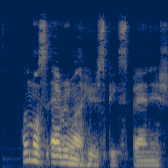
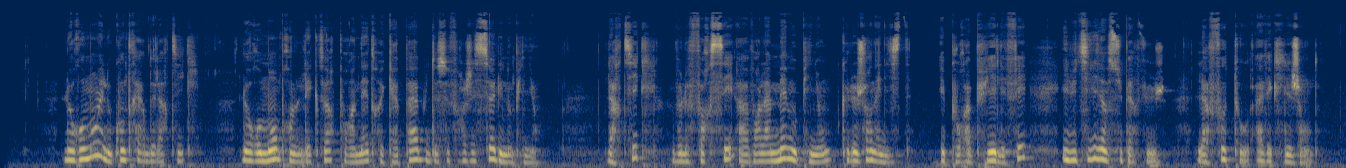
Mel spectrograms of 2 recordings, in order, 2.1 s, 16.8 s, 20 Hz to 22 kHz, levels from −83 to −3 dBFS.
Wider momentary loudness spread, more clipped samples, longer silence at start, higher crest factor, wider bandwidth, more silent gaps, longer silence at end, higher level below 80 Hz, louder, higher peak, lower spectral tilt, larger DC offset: second, 10 LU vs 13 LU; neither; second, 0.3 s vs 0.8 s; about the same, 18 dB vs 20 dB; about the same, 16 kHz vs 16 kHz; neither; second, 0 s vs 0.4 s; second, -68 dBFS vs -56 dBFS; second, -31 LUFS vs -26 LUFS; second, -14 dBFS vs -6 dBFS; about the same, -5 dB/octave vs -4 dB/octave; neither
